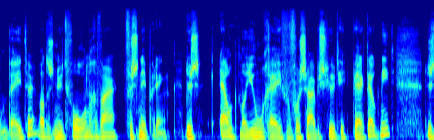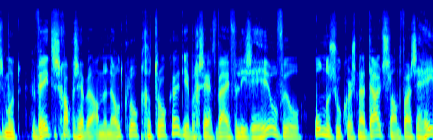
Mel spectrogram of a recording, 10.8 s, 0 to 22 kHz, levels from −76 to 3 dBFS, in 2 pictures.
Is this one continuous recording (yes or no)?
no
